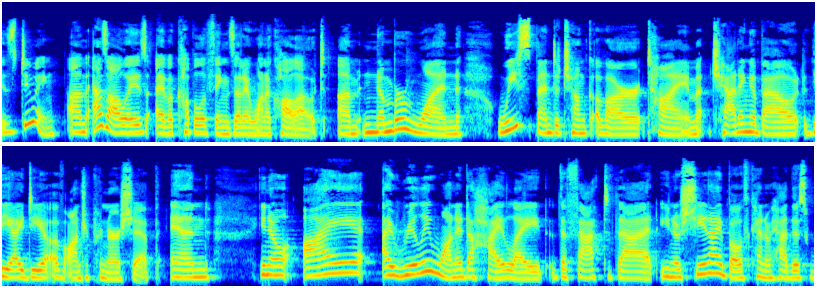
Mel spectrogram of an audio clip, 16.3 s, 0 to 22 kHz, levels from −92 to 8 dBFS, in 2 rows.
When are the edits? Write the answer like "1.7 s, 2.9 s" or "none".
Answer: none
